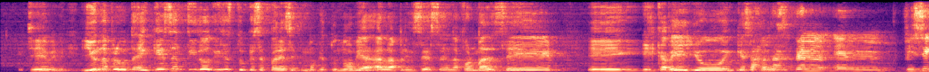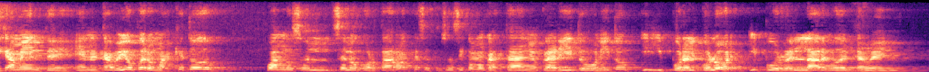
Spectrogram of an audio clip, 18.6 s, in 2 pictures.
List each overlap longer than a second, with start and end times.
none

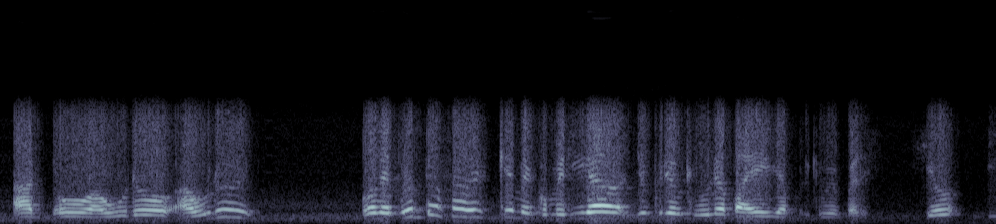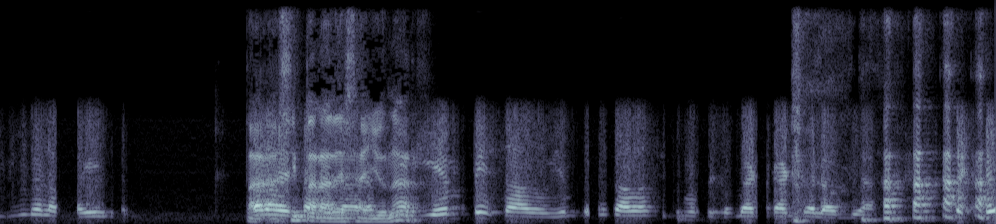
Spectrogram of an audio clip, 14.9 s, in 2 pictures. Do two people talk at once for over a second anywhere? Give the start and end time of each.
9.4-10.7

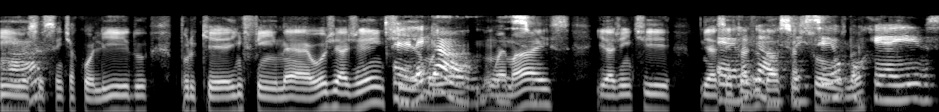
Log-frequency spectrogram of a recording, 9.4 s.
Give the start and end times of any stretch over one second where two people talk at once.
3.9-5.3, 7.2-8.6

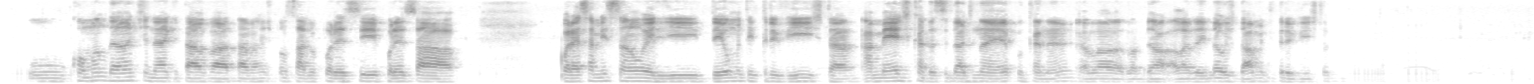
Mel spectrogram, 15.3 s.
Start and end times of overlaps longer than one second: none

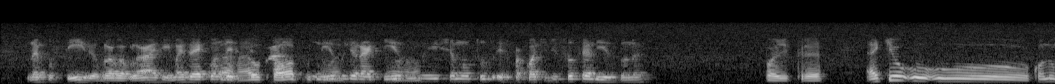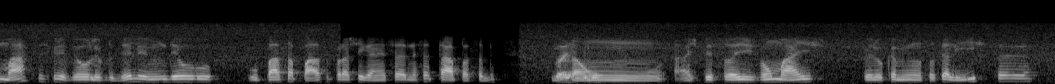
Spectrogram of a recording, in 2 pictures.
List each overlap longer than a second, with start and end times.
2.2-4.2

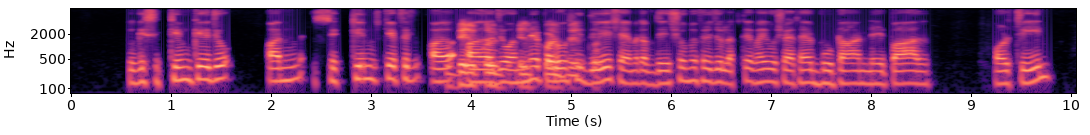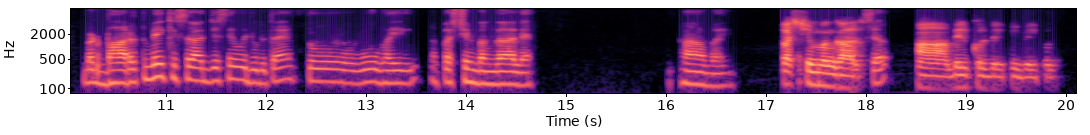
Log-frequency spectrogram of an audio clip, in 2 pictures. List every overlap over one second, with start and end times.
4.0-5.3

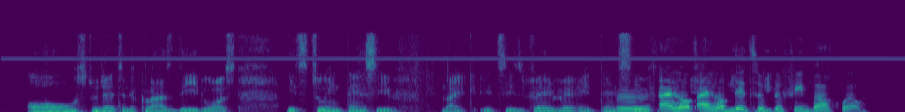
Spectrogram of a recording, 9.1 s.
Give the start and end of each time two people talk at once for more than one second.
none

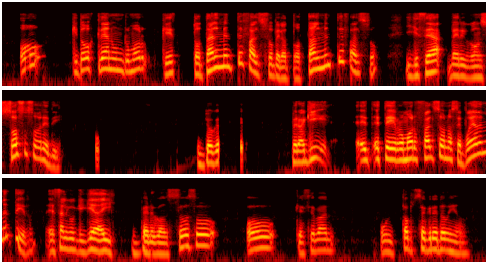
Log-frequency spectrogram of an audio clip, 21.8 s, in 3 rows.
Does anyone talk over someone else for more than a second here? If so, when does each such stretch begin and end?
none

